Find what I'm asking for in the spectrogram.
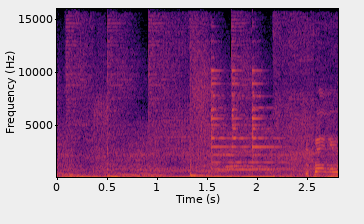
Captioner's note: bell ringing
